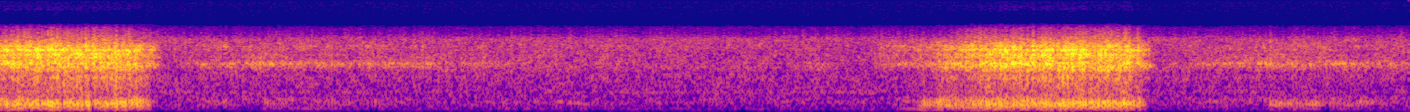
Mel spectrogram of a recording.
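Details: Sleeping pet dog Delilah snores loudly, likened to a human: rough, rasping inhaled snores roughly every four seconds, each lasting about a second, separated by soft breathy lulls.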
